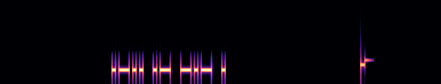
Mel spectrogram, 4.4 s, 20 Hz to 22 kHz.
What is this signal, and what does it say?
Morse code, heard as a keyed tone, about 34 wpm, 700 Hz. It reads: LAKE
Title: Top 1001-1250 Words 35wpm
